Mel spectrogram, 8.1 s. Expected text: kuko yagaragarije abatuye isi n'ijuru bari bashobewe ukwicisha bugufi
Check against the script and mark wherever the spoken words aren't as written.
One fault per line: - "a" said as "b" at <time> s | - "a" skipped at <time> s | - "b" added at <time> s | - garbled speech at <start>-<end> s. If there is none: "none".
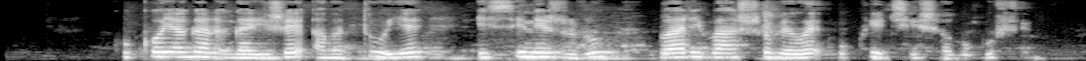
none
